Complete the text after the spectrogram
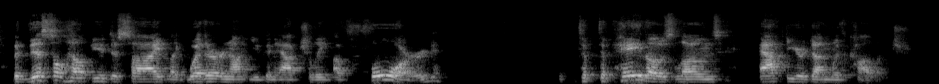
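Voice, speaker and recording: There are long, frequent pauses as a man talks at a fairly slow pace. His medium pitch shows ordinary variation. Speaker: school teacher giving talk to seniors. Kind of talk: presentation to students. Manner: halting, many repetitions.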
